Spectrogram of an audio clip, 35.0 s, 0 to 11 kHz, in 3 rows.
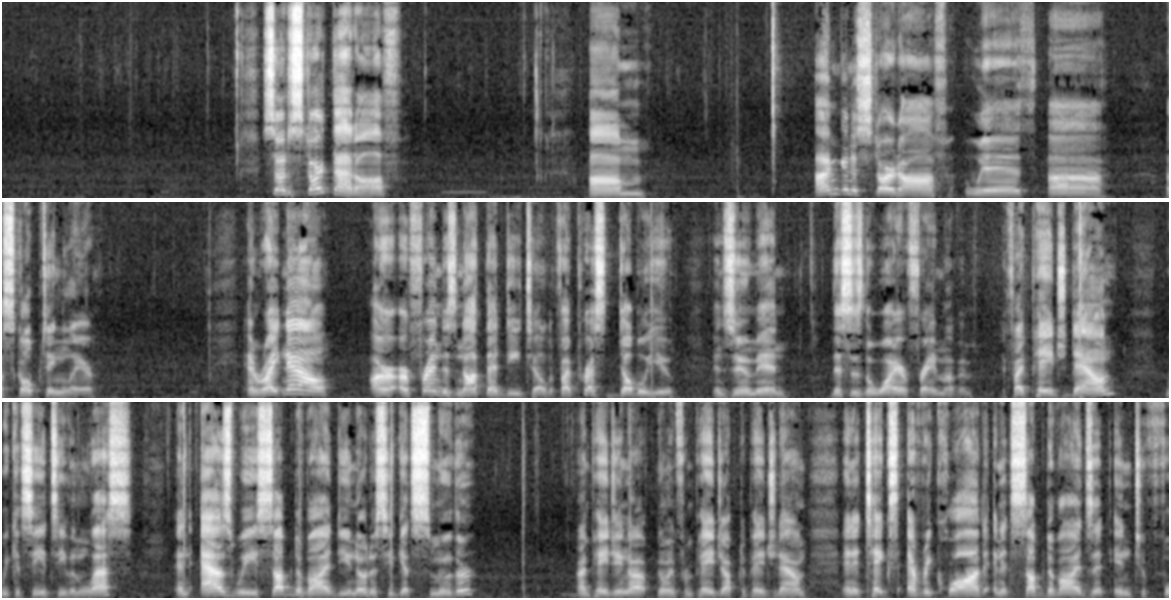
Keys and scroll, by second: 18.1 w, 22.4 Page_Down, 25.1 Page_Up, 26.5 Page_Down, 27.2 Page_Up, 28.5 Page_Down, 29.6 Page_Up, 31.1 Page_Down, 31.9 Page_Up.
